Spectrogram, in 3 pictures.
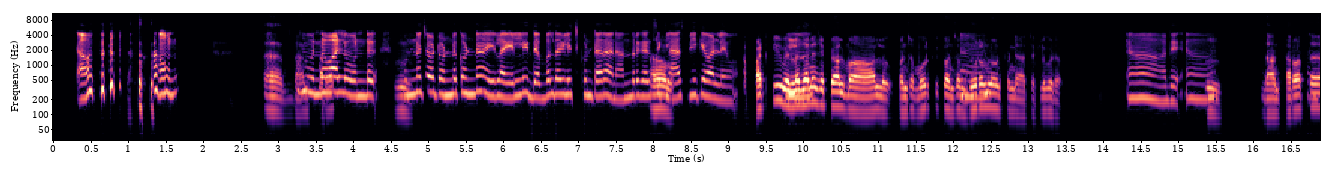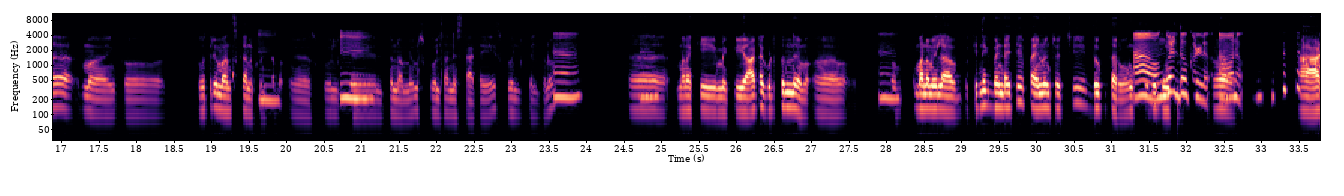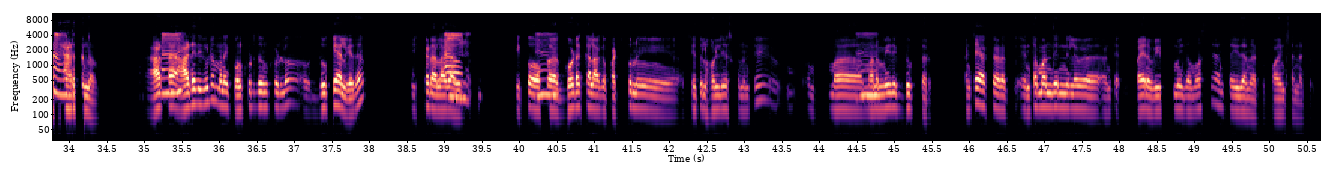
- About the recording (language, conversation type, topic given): Telugu, podcast, మీ బాల్యంలో జరిగిన ఏ చిన్న అనుభవం ఇప్పుడు మీకు ఎందుకు ప్రత్యేకంగా అనిపిస్తుందో చెప్పగలరా?
- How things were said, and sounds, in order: laughing while speaking: "అవును. అవును"; chuckle; other background noise; in English: "టూ త్రీ మంత్స్‌కి"; in English: "స్కూల్స్"; in English: "స్టార్ట్"; giggle; chuckle; in English: "హోల్డ్"; in English: "పాయింట్స్"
